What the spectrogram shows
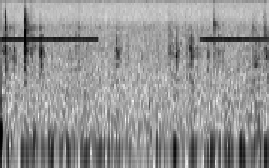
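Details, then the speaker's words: Off-grid solar home's inverter low-battery alarm during a heavy snowstorm: a long, thin high-pitched beep that stops and returns over faint room noise, the out-of-power warning meaning it's time to start the generator. "anybody who lives on solar knows exactly what that noise is that's the you've ran out of power beep time to start the Jenny"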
